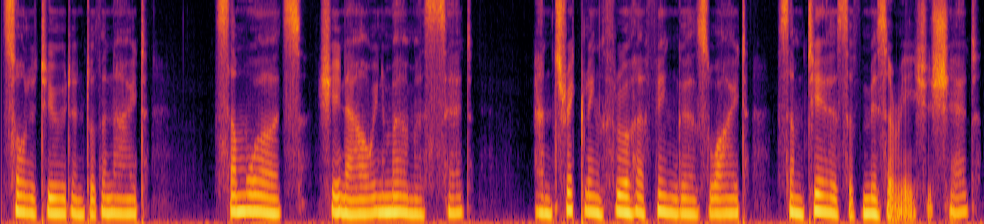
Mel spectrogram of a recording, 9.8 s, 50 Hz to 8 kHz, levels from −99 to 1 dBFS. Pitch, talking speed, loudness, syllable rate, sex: 155 Hz, 150 wpm, -17 LUFS, 4.2 syllables/s, female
